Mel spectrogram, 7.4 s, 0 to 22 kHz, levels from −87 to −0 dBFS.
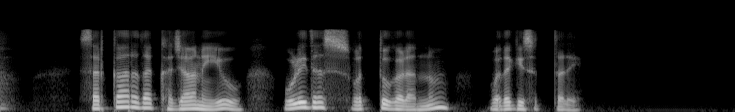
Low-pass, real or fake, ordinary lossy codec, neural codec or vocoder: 7.2 kHz; fake; none; codec, 16 kHz, about 1 kbps, DyCAST, with the encoder's durations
